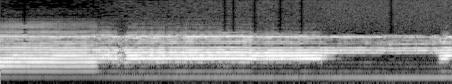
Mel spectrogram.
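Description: A synthetic text-to-speech voice stretching one syllable, the 'đăng' of 'đăng ký' (subscribe), into a flat held tone about two seconds long. It sounds like a steady buzzer with many overtones.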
